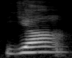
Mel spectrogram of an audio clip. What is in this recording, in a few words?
"aquí", Mixe, Mujer; INALI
